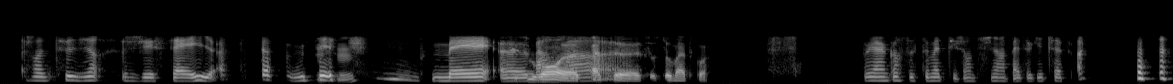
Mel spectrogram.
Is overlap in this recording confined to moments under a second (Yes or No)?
No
